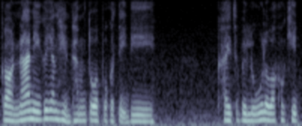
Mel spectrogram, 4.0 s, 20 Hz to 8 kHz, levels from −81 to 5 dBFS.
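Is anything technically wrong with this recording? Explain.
Yes. There is a burst of packet loss from 1.94 to 2.02 s. A run of packets arrived too late or not at all, and the receiver filled about 59 ms by extending the last sound and lowering its level. The result is a brief held buzz or fading hiss in the speech. Playback then resumes with about 60 ms of speech skipped. The G.722 call path carries no content above 8 kHz.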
